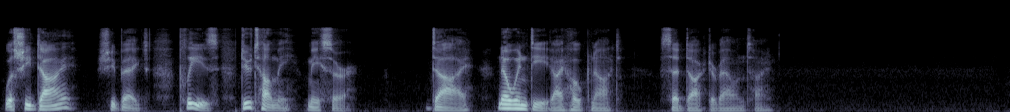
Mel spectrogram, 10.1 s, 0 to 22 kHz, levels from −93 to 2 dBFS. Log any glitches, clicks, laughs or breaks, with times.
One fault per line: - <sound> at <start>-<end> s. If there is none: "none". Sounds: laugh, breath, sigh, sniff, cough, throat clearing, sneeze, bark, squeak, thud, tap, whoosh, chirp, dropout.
none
